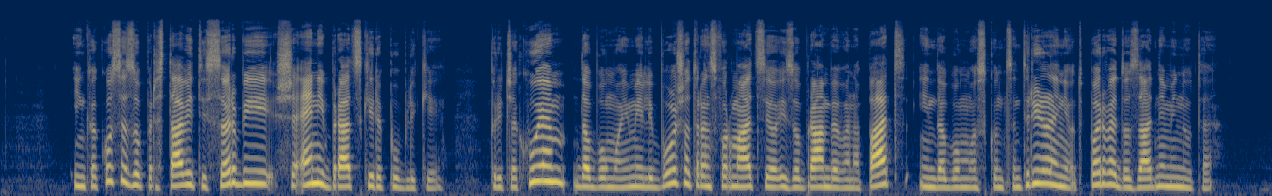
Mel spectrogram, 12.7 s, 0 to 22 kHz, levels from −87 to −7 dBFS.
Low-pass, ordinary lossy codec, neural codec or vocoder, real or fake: 14.4 kHz; none; none; real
